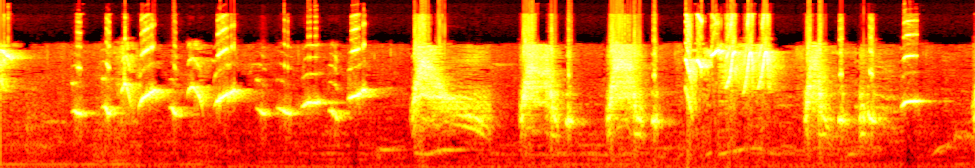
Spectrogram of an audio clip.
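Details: Singing White-rumped shama: opening series of short upslurred whistles repeated quickly, followed by harsh rasping bursts interleaved with clear whistled notes and high chips.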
